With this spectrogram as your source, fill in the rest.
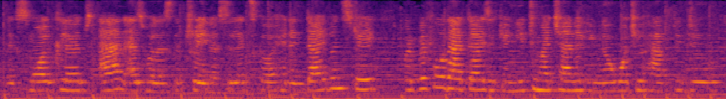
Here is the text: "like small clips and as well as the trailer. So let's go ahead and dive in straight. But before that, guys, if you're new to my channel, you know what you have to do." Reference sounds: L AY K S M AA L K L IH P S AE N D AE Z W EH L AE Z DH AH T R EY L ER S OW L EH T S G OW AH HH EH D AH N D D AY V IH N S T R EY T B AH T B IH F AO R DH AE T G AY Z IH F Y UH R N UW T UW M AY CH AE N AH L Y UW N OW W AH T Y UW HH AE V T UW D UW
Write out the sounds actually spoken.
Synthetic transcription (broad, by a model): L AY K S M AA L K L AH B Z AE N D AE Z W EH L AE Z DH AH T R EY N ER S OW L EH T S G OW AH HH EH D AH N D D AY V IH N S T R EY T B AH T B IH F AO R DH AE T G AY Z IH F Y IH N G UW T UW M AY CH AE N AH L Y UW N OW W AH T Y UW HH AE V T UW D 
